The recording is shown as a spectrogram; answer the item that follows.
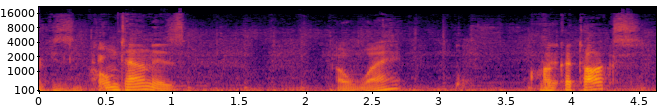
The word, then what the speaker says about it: Okotoks: Okotoks. Is that a real word? I'm assuming. It sounds made up. Well, it's Canadian. Calgary. Their current location is Okotoks, Calgary. Is that how you say it? Okotoks? Okotoks? Okotoks? That's as far as I can tell, dude. Where do you got unnamed source? Takanops? Oko. It's OKO. Here.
